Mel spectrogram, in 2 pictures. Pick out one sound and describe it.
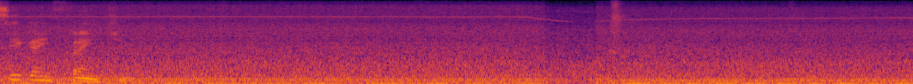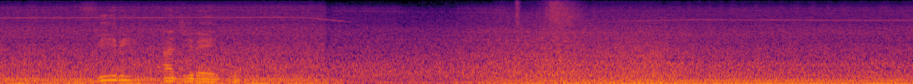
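A diesel tractor-trailer engine drones while cruising, dipping briefly between gears.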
